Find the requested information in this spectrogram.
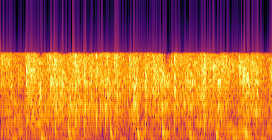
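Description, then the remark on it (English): An audience claps steadily for a few seconds, a dense, even patter of many hands at moderate loudness with no voices over it. “There's not enough time to clap.”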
